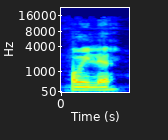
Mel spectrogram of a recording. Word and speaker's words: Euler: que lee la palabra el apellido oyler que se escribe euler éste le llama la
